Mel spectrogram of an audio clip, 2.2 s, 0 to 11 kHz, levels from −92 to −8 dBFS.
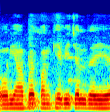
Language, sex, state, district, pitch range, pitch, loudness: Hindi, male, Uttar Pradesh, Shamli, 125-130 Hz, 130 Hz, -14 LUFS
